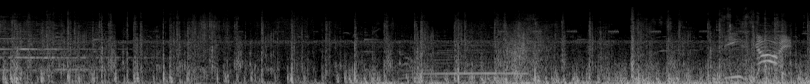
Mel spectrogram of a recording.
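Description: Horses galloping while herding cattle down a road in Red Dead Redemption, with a steady fast clip-clop of hooves throughout, an occasional whinny, and voices shouting over the hoofbeats.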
